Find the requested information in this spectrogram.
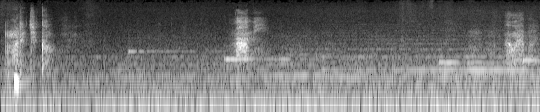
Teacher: il a une voix tout à fait posée dans la première partie, et puis là, sur la fin, j'ai un coup une voix soufflée, beaucoup plus chuchotée, beaucoup moins sûre de lui, parce que bah voilà, il a son module d'émotion qui s'est mis en route.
